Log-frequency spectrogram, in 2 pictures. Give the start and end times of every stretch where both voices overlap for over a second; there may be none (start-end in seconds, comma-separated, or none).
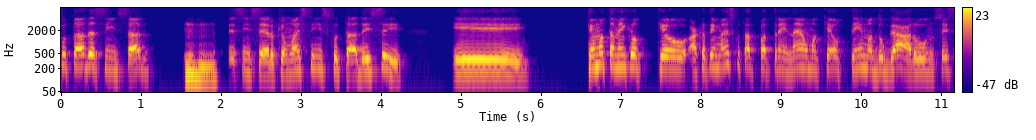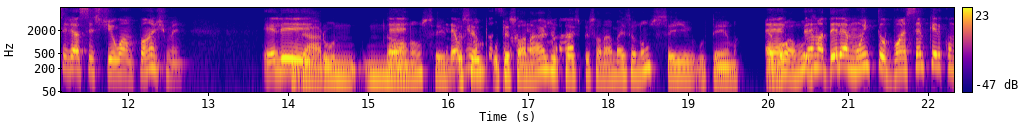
16.0-17.4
